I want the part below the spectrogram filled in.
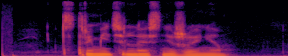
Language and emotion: Russian, neutral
